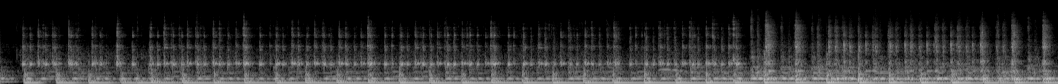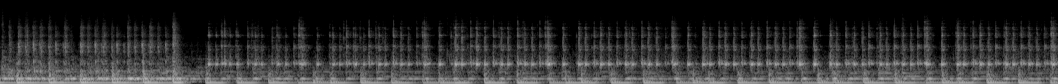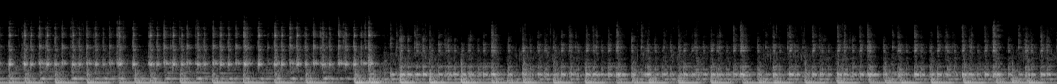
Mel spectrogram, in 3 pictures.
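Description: Fast Tahitian drumming music: rapid strokes on wooden slit drums (to'ere) with drums beneath, accompanying a Tahitian dance. The rhythm changes pattern about twelve seconds in and again about twenty-five seconds in.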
